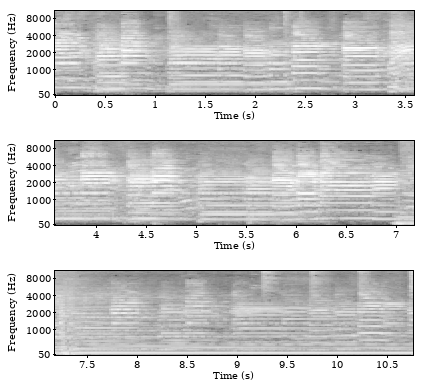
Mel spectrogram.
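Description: Live rock band's song intro: electric guitar picking a riff of single notes, with a bass guitar coming in on a long held low note about seven seconds in.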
